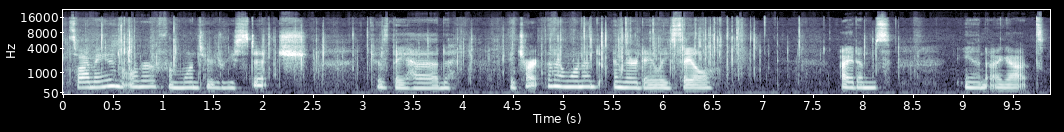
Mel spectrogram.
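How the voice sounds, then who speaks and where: Shy young woman talking soft and low, bit of vocal fry, rambly, faint hiss behind her. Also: expressive, measured pace, pauses often. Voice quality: soft-spoken, quiet voice. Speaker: cross-stitch vlogger. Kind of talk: casual show-and-tell vlog.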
